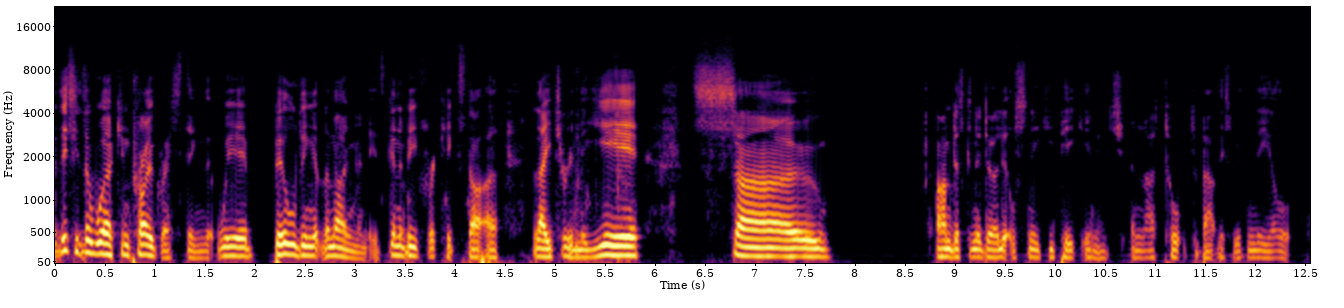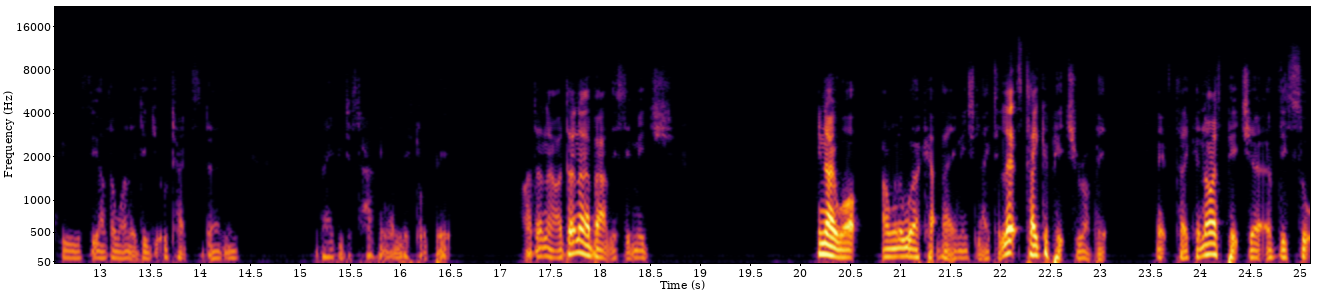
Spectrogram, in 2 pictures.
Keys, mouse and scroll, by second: 0.0 scroll down 1, 0.1 scroll up 1, 0.3-0.8 shift+middle drag, 0.8-1.5 scroll up 3, 1.5-1.9 scroll down 1, 1.9-5.0 shift+middle drag, 7.1-7.5 scroll up 4, 7.5-10.0 middle drag, 10.0-10.6 scroll up 2, 10.6-13.7 middle drag, 14.4-14.9 scroll up 1, 14.9-18.0 shift+middle drag, 19.7 scroll down 6, 20.4 scroll down 1, 20.7-22.0 middle drag, 22.0-22.3 scroll down 2, 22.3-22.7 middle drag, 22.7 scroll up 1, 22.8-25.1 shift+middle drag.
